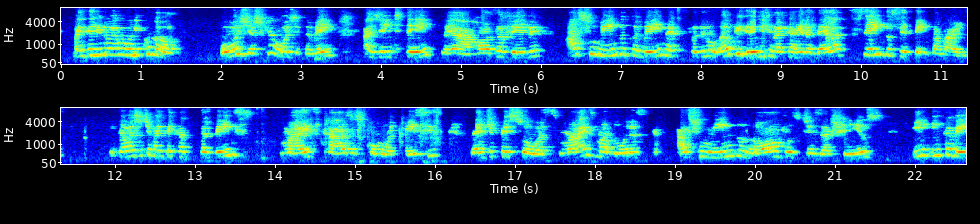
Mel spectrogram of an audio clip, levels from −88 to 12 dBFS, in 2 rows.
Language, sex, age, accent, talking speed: Portuguese, female, 20-39, Brazilian, 145 wpm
